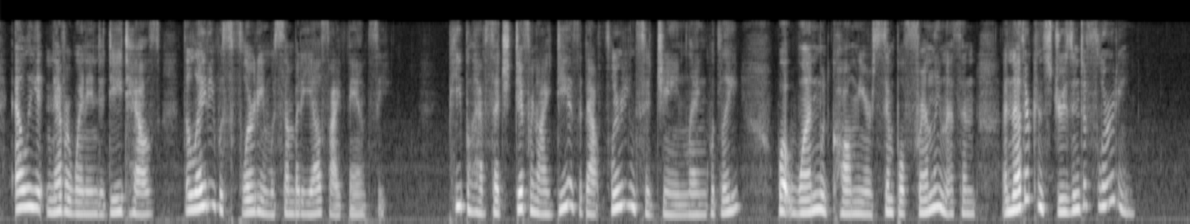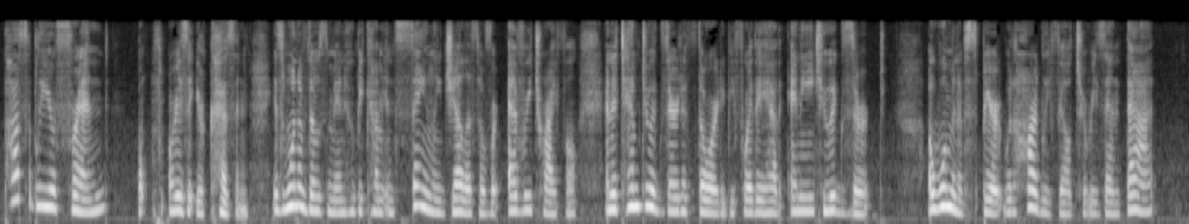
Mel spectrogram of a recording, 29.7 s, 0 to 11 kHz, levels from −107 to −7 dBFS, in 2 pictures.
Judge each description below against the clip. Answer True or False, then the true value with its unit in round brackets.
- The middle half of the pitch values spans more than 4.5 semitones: True (5.1 semitones)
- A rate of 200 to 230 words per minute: False (155 wpm)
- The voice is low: False (195 Hz)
